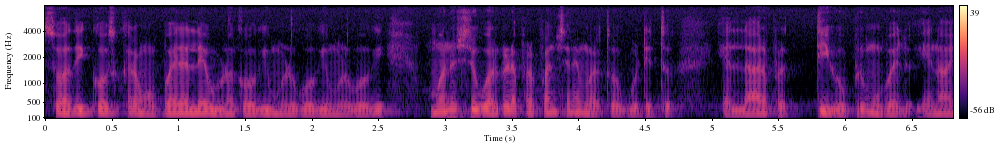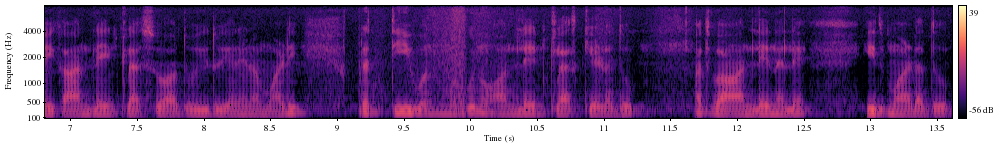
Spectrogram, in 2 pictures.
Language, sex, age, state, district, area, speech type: Kannada, male, 30-45, Karnataka, Bidar, rural, spontaneous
